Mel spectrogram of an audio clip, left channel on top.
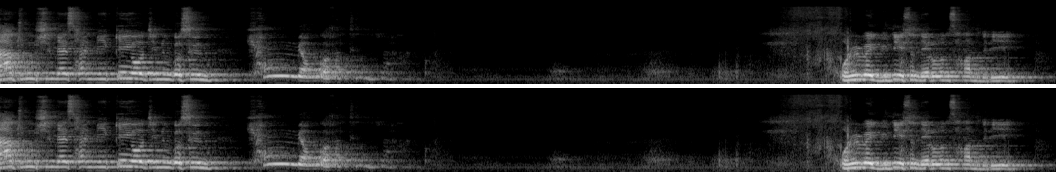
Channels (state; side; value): identical; both; correlation 1.00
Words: 중심의 삶이 깨어지는 것은 혁명과 같은 일이라는 거예요. 오늘 왜 유대에서 내려온 사람들이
